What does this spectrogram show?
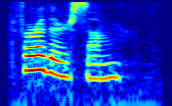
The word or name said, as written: furthersome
